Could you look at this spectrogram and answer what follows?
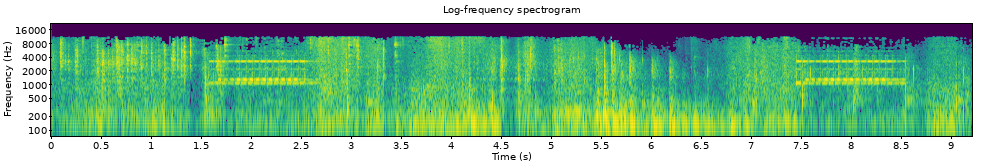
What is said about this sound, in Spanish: El teléfono suena y la madre va a contestar.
